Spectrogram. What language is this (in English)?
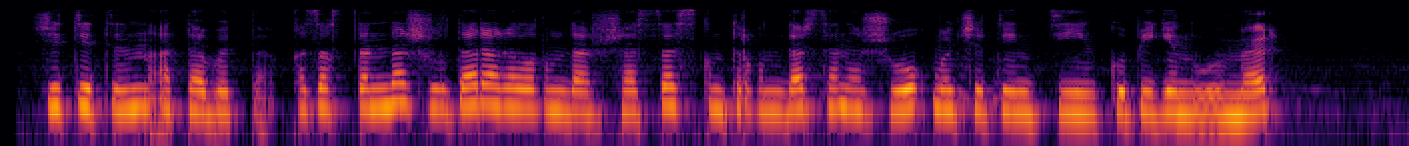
Kazakh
